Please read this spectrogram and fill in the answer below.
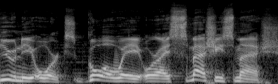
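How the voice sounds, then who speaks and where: Faint music plays behind a man doing a put-on character voice. His pitch is fairly high and his pace moderate. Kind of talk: broken simple speech. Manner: dumb brutish.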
